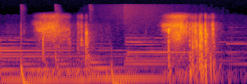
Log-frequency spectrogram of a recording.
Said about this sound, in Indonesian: Selain itu, pas temenku kebangun jam satuan tadi, dia tuh awalnya kayak ngerasa biasa aja gitu, denger ada suara orang yang bolak-balikin halaman buku. Suaranya tuh kayak gini.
